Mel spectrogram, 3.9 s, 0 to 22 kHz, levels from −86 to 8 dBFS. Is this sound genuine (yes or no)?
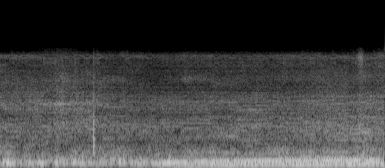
no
